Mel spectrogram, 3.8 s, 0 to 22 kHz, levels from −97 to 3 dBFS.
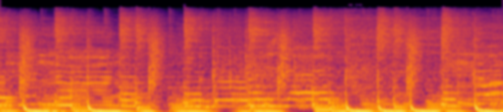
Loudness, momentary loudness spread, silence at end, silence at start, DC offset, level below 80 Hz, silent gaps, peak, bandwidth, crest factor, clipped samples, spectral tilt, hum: -12 LUFS; 3 LU; 0 s; 0 s; under 0.1%; -12 dBFS; none; 0 dBFS; 15.5 kHz; 10 dB; under 0.1%; -5 dB/octave; none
